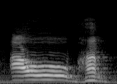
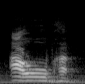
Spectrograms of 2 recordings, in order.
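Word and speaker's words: আহ্বান: ও এবং উ যেহেতু হ এর আগে আছে তাহলে আমাকে এখানে ও লিখতে হবে তাহলে উচ্চারণ হবে আওভান আওভান এটা হচ্ছে উত্তর এটা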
